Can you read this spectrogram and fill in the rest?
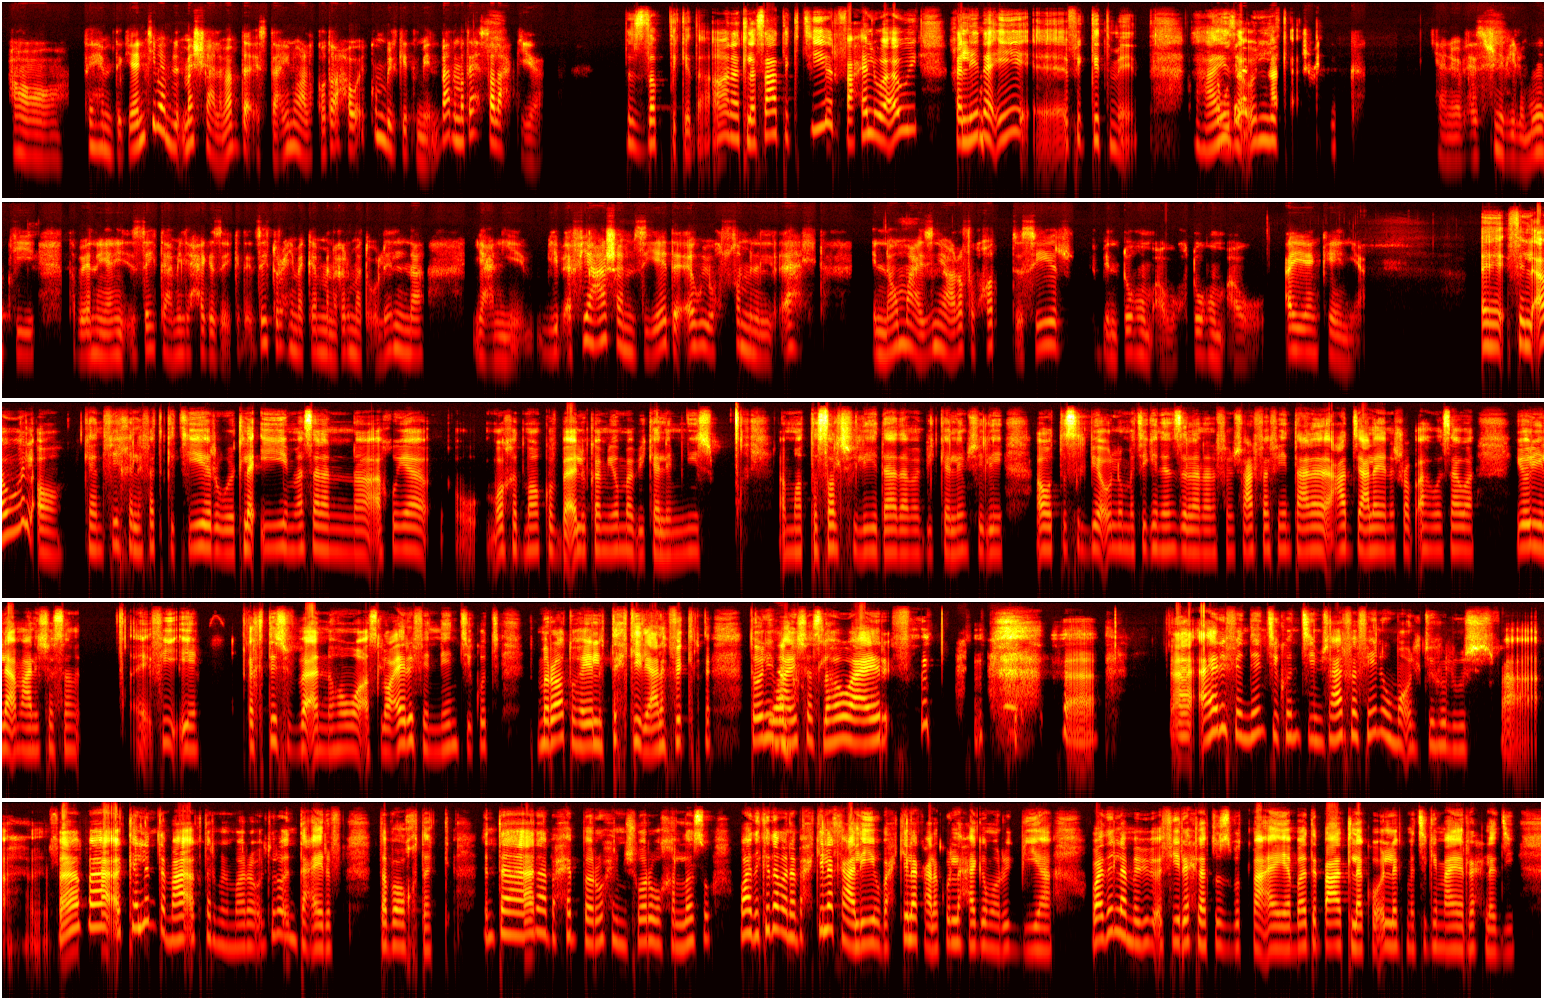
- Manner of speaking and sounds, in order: static; chuckle; tapping; distorted speech; unintelligible speech; other background noise; tsk; tsk; laughing while speaking: "بتحكي لي على فكرة"; chuckle; laugh
- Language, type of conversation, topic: Arabic, podcast, إزاي تحافظ على خصوصيتك وإنت موجود على الإنترنت؟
